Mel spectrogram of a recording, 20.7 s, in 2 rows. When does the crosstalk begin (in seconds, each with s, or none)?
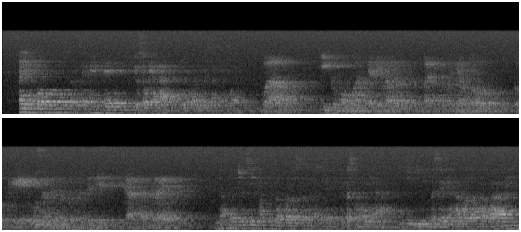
none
